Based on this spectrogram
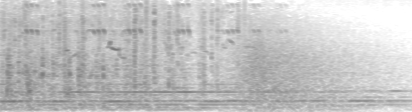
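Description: Horse hooves clopping as the animal pulls a cart, a steady run of many hoofbeats at walking pace, fairly quiet and fading slightly toward the end.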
